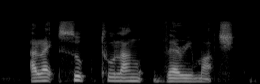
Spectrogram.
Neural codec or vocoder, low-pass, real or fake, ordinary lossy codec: codec, 16 kHz, 2 kbps, X-Codec, HuBERT features, trained on LibriSpeech; none; fake; none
